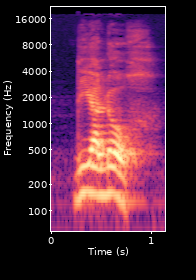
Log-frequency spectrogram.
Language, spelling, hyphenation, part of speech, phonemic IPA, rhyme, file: Dutch, dialoog, di‧a‧loog, noun, /ˌdi.aːˈloːx/, -oːx, Nl-dialoog.ogg
- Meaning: dialogue, conversation or other discourse between two interlocutors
